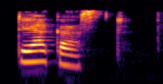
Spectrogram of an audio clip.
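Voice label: "Gast", German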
